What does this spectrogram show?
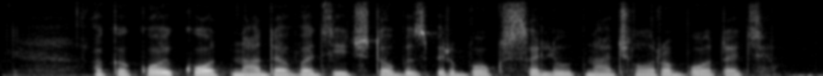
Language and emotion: Russian, neutral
